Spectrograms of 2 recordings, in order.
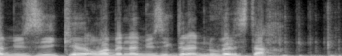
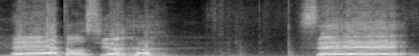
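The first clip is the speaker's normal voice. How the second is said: high, loud big reveal; excited announcer; 8 semitones higher, 8 dB louder, much slower than usual. Acted. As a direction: build up the reveal like a TV host. Annonce la révélation. (annonce de révélation enthousiaste)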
